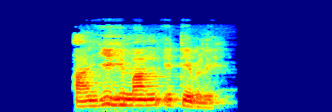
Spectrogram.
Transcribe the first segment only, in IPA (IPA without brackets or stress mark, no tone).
a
